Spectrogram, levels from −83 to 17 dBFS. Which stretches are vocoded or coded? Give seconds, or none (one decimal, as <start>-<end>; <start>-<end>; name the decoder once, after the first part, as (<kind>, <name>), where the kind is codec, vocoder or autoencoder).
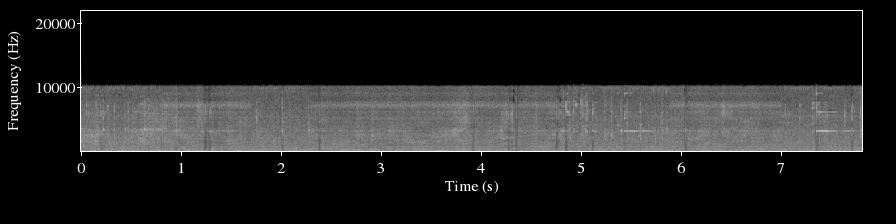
0.8-1.7 (codec, SNAC); 2.3-4.8; 5.9-7.0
